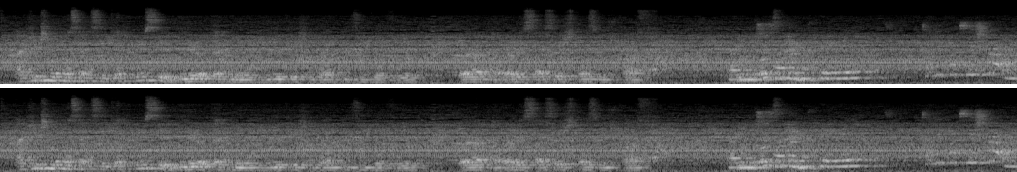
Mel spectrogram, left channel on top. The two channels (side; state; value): both; normal; correlation 0.85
